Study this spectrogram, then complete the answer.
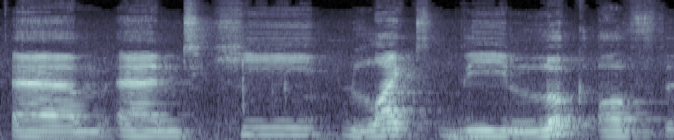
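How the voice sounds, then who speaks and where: A man hosts a game stream in a friendly, chatty way and reads out viewers' questions. His voice sits a little high, and it sounds roomy, with a faint hiss running under it. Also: extremely slow, bright, forceful tone. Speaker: stream host. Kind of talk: casual chat on a game stream.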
